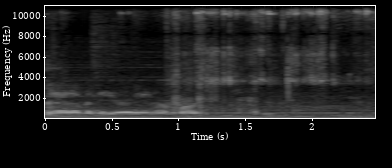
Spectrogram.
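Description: Metallic jingling and rattling as a police officer climbs over a chain-link fence, his gear and the fence rattling with the movement.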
